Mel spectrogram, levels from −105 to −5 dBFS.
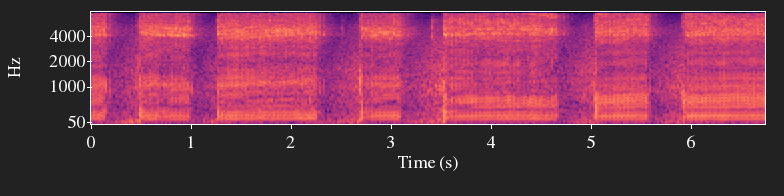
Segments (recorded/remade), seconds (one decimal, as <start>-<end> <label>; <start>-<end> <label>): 0.0-1.8 recorded; 1.8-2.5 remade; 2.5-6.7 recorded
